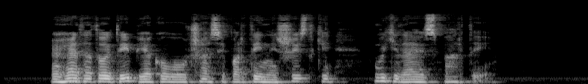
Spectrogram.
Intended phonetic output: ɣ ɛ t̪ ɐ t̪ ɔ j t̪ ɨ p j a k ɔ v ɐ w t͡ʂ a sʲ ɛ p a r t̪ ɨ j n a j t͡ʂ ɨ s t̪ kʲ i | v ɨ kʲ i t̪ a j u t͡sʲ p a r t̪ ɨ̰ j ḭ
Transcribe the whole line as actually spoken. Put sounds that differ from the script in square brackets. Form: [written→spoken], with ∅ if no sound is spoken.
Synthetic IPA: ɣ ɛ t̪ ɐ t̪ ɔ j t̪ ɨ p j a k ɔ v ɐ w t͡ʂ a sʲ ɛ p a r t̪ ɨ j n [a→ɐ] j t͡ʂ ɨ s t̪ kʲ i | v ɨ kʲ i [t̪→d̪] a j u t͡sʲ p a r t̪ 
